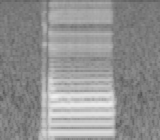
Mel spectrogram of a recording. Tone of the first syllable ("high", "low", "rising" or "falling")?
low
